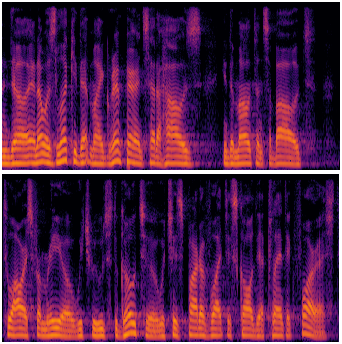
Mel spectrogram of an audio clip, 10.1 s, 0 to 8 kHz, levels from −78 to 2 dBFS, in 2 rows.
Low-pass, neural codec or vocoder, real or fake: 7.2 kHz; none; real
